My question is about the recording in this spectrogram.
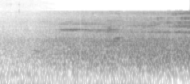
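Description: Noisy din of a crowded street, a mob with motorbike traffic, rising from faint to loud, with a faint high whine about a second in.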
